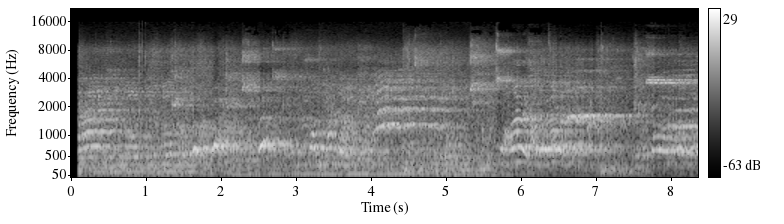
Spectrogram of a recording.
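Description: A basketball being dribbled on an indoor gym court, with players' voices echoing in the large hall and short high-pitched squeaks from shoes on the floor.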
